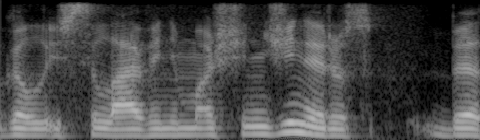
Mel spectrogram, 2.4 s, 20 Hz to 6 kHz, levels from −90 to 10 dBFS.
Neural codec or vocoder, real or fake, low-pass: none; real; 5.4 kHz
